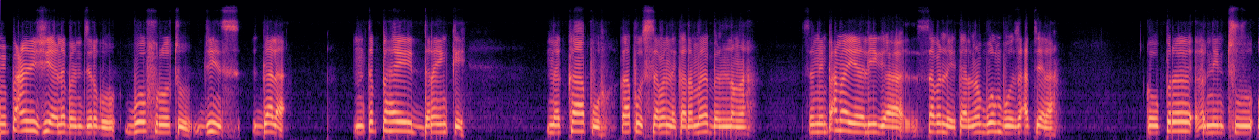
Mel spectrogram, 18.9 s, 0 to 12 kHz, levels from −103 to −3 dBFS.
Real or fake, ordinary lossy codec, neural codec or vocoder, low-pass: real; Opus, 32 kbps; none; 7.2 kHz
